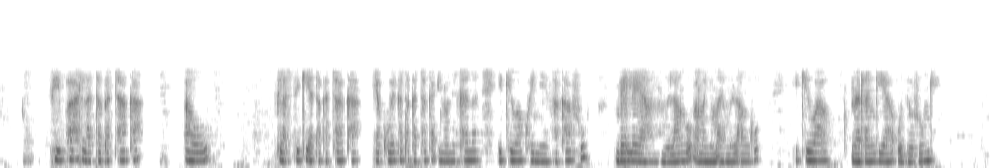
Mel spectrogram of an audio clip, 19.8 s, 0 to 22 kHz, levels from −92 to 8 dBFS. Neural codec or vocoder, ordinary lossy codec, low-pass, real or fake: none; AAC, 16 kbps; 7.2 kHz; real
